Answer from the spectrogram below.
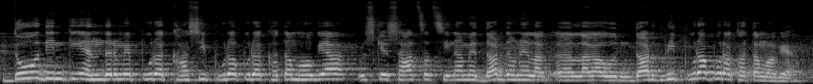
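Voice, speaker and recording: A man teaching yoga in a casual, halting way, with many restarts and some throat clearing. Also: high-pitched, steady tone, a little mellow, roomy sound, long reverb tail. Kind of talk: casual spoken instruction.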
